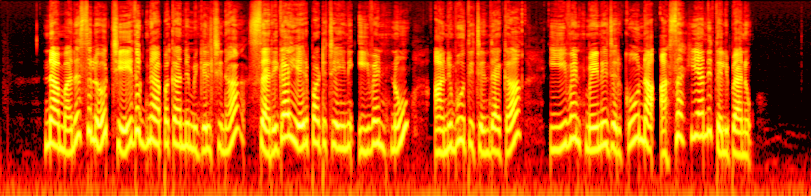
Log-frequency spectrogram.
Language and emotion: Telugu, disgusted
